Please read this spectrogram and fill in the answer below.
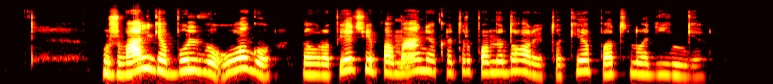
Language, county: Lithuanian, Vilnius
